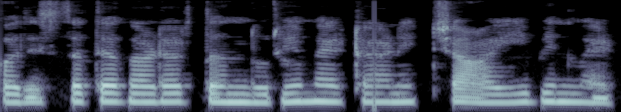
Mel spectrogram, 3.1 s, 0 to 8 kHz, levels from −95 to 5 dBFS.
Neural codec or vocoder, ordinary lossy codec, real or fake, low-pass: none; none; real; none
